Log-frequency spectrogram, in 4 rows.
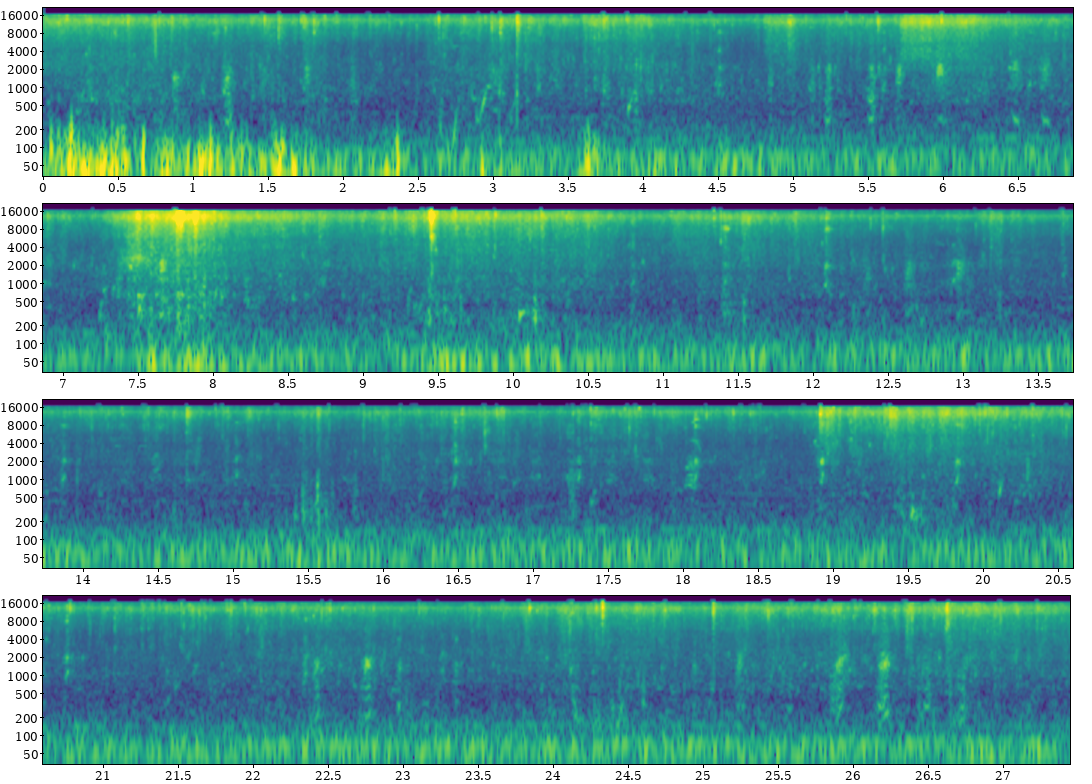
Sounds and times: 0.0s ducks swimming in a lake 27.4s

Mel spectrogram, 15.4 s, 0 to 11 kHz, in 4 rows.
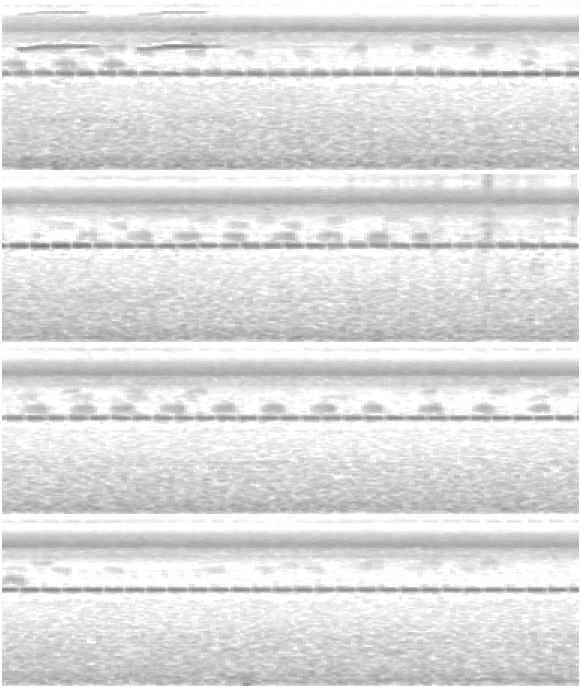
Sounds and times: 0.0s cicadas 15.3s
0.0s cricket-like sounds 15.3s

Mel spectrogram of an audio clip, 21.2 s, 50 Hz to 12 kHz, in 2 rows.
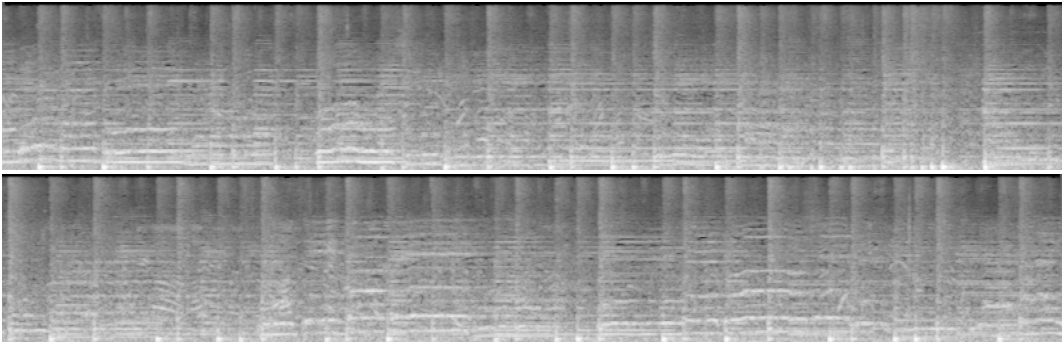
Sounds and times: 0.0s People talking 21.2s

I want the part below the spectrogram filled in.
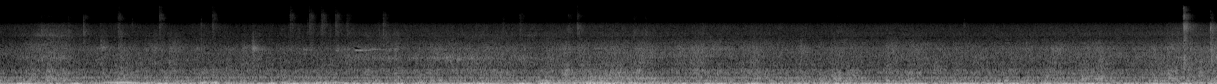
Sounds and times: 0.0s train 12.1s

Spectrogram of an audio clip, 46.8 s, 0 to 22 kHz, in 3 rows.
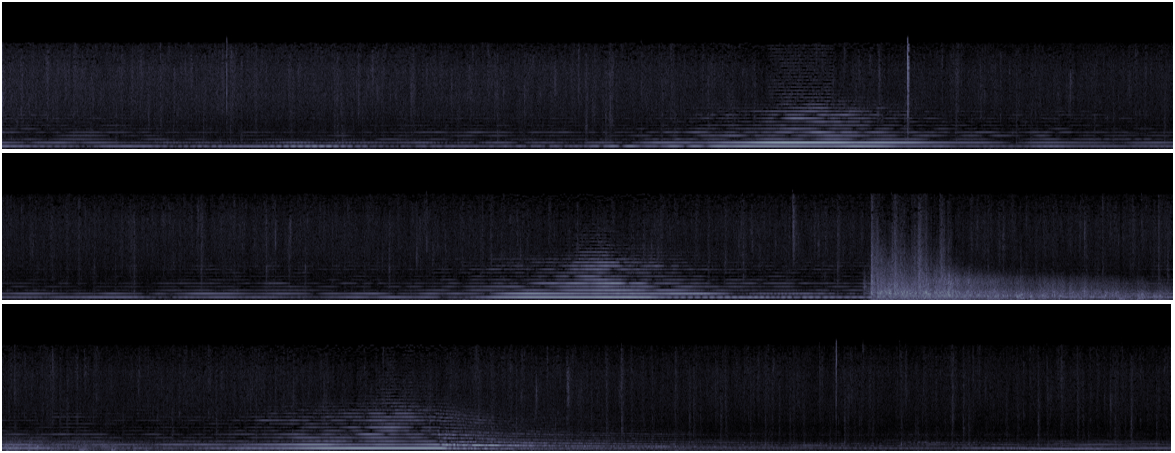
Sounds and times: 0.0s hail 46.8s
0.0s rain 46.8s
0.0s tornado warning siren going off 46.8s
0.0s wind 46.8s
27.1s very loud thunder 35.1s

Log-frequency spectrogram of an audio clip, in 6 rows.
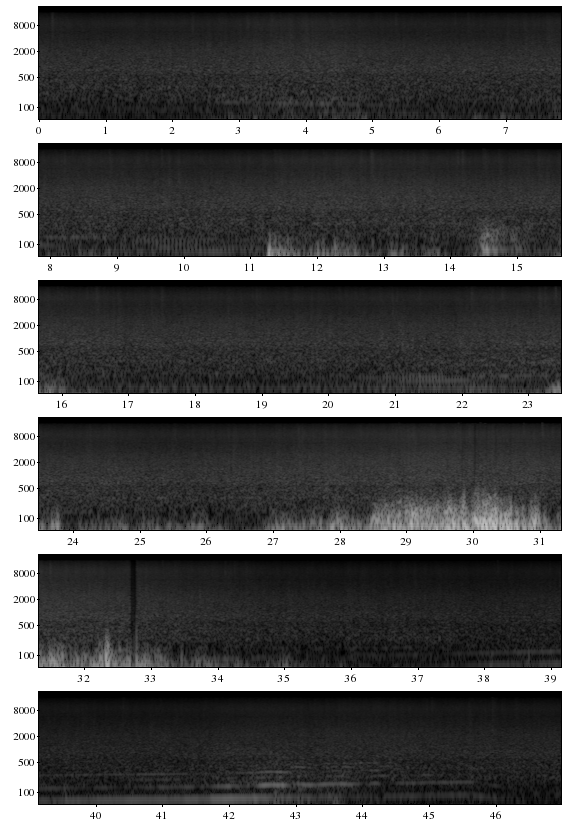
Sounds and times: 0.0s Rain 46.9s
14.4s thunder 16.1s

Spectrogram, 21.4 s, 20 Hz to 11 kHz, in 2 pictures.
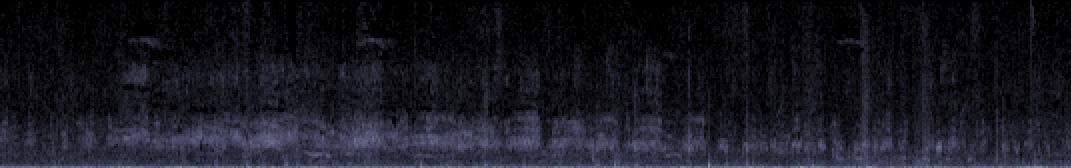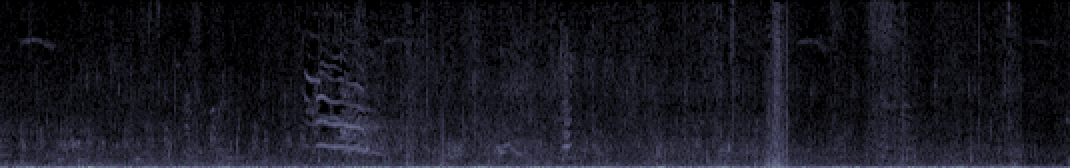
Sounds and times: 0.0s ducks 21.4s

